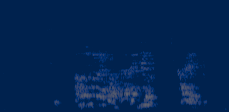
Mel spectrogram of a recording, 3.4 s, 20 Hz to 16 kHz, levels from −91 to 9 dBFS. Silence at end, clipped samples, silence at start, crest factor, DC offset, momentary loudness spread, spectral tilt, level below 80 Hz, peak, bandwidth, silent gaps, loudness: 0.35 s; under 0.1%; 0.65 s; 18 dB; under 0.1%; 5 LU; -3 dB/octave; under -90 dBFS; -48 dBFS; 7 kHz; 0.93-0.99 s, 2.40-2.53 s; -64 LUFS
